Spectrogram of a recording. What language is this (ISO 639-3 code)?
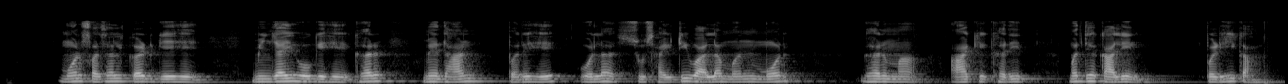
hne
